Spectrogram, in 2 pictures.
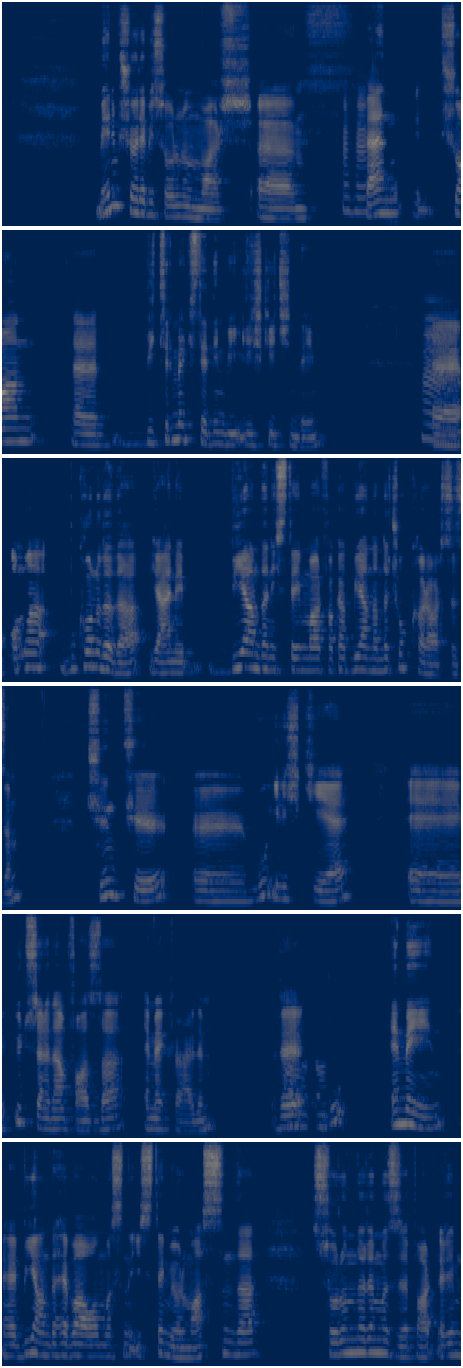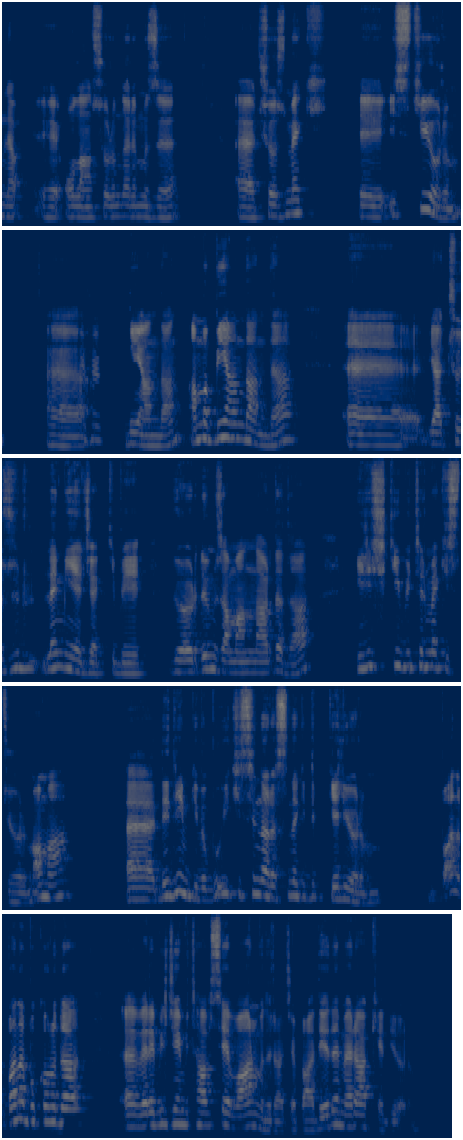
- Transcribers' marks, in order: other background noise; tapping; "çözülemeyecek" said as "çözüllemeyecek"
- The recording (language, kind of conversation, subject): Turkish, advice, İlişkimi bitirip bitirmemek konusunda neden kararsız kalıyorum?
